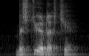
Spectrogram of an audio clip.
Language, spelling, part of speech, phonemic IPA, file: Dutch, bestuurdertje, noun, /bəˈstyrdərcə/, Nl-bestuurdertje.ogg
- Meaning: diminutive of bestuurder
